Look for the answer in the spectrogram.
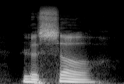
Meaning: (noun) 1. fate, destiny (consequences or effects predetermined by past events or a divine will) 2. lot (something used in determining a question by chance)
- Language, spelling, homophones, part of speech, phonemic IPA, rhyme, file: French, sort, sors, noun / verb, /sɔʁ/, -ɔʁ, Fr-sort.ogg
